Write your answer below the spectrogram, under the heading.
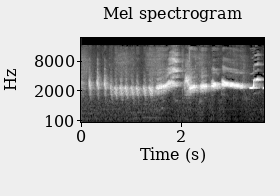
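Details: A large Chinese hwamei, a good singer and fighter that is moulting into new plumage, opens with a quick run of bright, repeated notes, about four a second, then slides into loud, rich, slurred whistles.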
